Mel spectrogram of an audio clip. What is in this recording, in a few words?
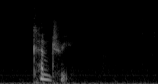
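"country", US English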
